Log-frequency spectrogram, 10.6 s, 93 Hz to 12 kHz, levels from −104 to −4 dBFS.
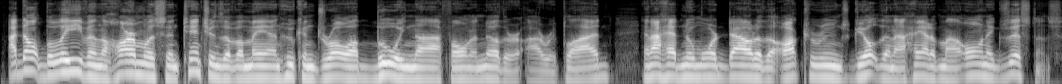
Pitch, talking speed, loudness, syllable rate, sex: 135 Hz, 210 wpm, -19 LUFS, 5.2 syllables/s, male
